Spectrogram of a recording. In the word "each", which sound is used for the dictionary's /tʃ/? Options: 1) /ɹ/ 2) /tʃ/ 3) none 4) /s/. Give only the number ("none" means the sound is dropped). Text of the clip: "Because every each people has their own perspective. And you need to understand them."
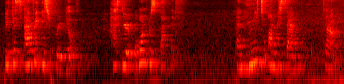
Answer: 4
